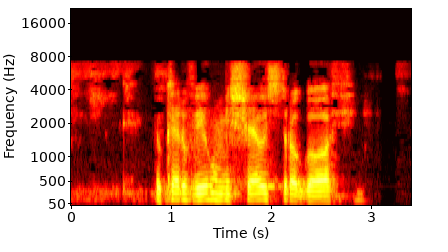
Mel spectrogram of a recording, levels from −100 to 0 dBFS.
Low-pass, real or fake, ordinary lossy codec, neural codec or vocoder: 7.2 kHz; fake; MP3, 32 kbps; codec, 16 kHz, 16 kbps, FunCodec, trained on Chinese and English, 50 frames a second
